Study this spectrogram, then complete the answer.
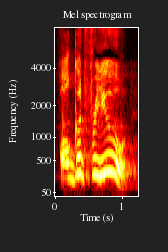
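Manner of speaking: high, drawn-out mock approval; mock congratulation. Pastor playing a reply to a friend's confession, mock congratulation. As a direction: slowly gush a hollow well-done.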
